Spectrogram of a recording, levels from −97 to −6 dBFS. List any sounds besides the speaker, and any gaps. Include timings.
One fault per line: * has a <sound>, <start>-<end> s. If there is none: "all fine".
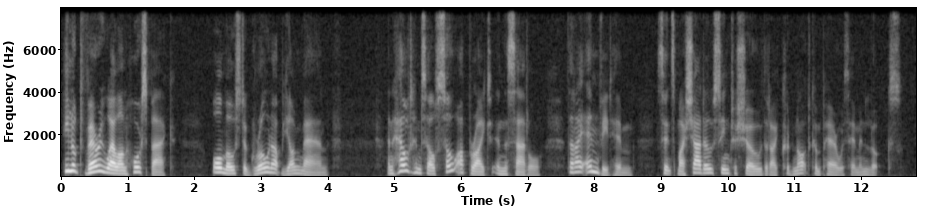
all fine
